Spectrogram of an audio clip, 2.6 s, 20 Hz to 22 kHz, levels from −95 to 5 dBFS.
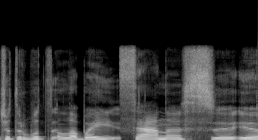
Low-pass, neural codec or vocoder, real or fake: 14.4 kHz; vocoder, 44.1 kHz, 128 mel bands every 256 samples, BigVGAN v2; fake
